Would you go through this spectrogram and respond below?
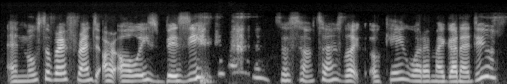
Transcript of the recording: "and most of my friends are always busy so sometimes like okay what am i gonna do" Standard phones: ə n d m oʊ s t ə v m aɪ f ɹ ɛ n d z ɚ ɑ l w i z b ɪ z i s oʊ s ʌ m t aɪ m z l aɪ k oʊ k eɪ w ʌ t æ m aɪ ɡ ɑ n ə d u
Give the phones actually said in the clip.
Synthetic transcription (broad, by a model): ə n m oʊ s t ə v m aɪ f ɹ ɛ n d z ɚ ɑ l w i z b ɪ z i s oʊ s ʌ m t aɪ m z l aɪ k oʊ k eɪ w ʌ t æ m aɪ ɡ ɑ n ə d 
